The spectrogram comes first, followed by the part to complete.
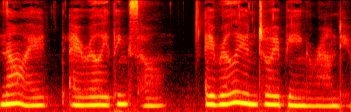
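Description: Against a quiet background, a soft-spoken woman talks in a somewhat breathy, dark and mellow tone with monotone, flat intonation. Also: fairly slow pace. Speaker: roleplay host. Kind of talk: intimate roleplay talk to viewer. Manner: soft tender close-mic voice. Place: home room. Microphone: phone near.

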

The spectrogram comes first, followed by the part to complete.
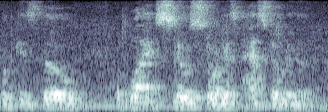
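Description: A man talks at a fairly slow pace with ordinary pitch variation. Noticeable background noise and audible room echo fill the recording. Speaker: radio play narrator. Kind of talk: dramatic reading. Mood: grave, measured narration. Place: stage.

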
